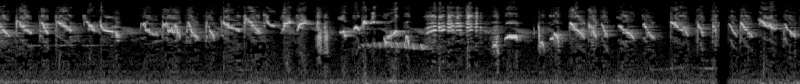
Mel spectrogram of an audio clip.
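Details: White-eye, fully filled 'riwikan' song for tutoring quiet birds into song: fast, unbroken high twittering with bubbling slurred notes and one brief buzzy phrase midway.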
